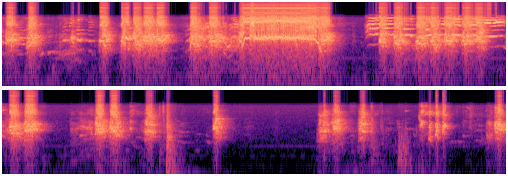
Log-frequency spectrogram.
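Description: Girls screaming and shrieking with laughter while dogs bark and yelp in a fight, very loud and clipping, with one long shrill scream about five seconds in and a short lull near the three-quarter mark.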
